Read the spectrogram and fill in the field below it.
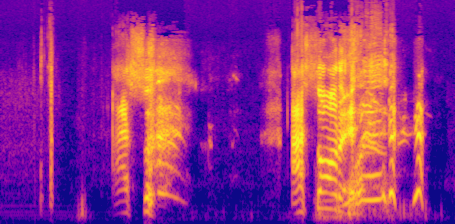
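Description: Chickens squawk in two loud bursts of harsh, flapping cries, with a few faint clicks and short scuffles in between.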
